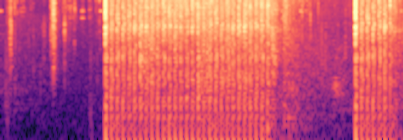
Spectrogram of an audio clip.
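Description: A rifle fires a rapid burst of loud gunshots.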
